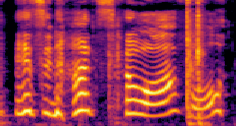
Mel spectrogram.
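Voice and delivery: laughing. Real, not acted. Laughing at own craft attempt.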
